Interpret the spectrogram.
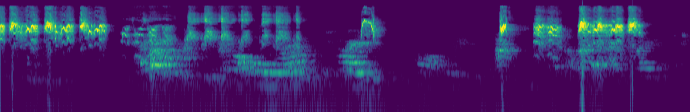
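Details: Long-billed spiderhunter lure song to spur a newly caught bird into steady singing: bursts of rapid, harsh high chips, with a softer, lower, murmuring stretch in the middle before the rapid notes return.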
